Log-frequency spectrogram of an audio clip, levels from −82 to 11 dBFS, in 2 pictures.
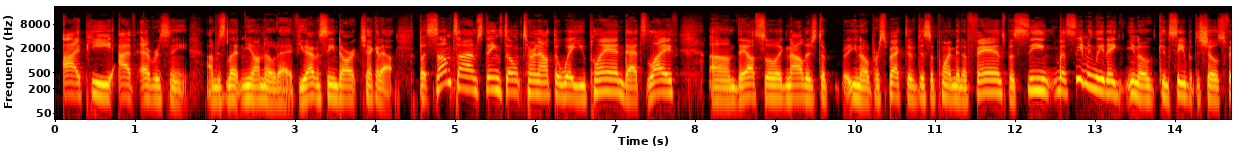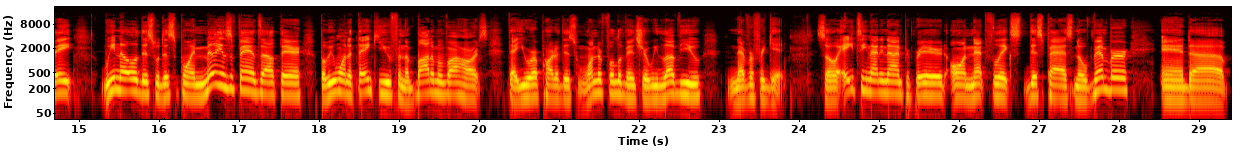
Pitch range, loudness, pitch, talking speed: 120-155 Hz, -20 LUFS, 135 Hz, 200 wpm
